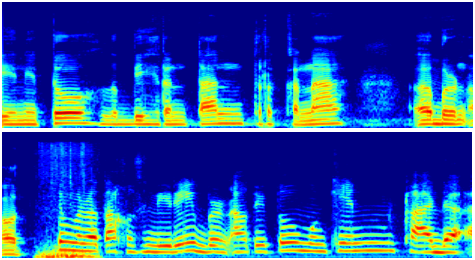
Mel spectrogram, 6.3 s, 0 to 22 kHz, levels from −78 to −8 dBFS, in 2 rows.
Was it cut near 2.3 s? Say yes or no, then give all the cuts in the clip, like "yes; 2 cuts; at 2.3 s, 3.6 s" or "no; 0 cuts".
no; 1 cut; at 3.5 s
